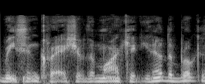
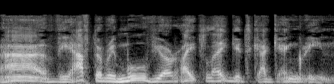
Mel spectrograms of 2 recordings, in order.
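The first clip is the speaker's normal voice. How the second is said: put-on German-accented voice. Telling a joke, voicing the german doctor speaking to the english pilot, put-on german accent. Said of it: "pardon my German accent".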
